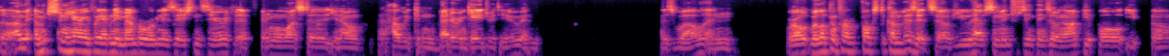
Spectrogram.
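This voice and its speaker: The man talks at a very fast pace. His pitch is medium, with ordinary variation. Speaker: nonprofit executive director. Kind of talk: webinar Q&A.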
